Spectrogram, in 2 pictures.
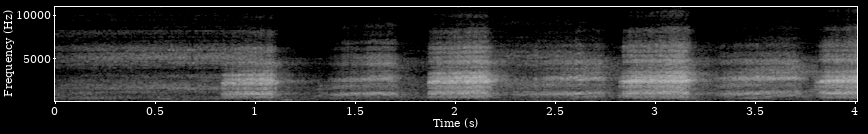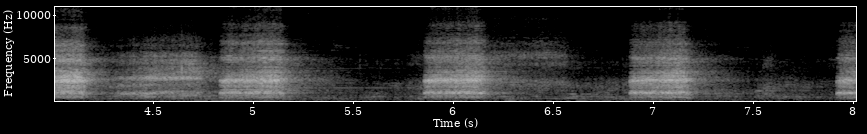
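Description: A bird giving harsh, rasping calls over and over, about one a second, with softer calls in between the loud ones, starting about a second in.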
